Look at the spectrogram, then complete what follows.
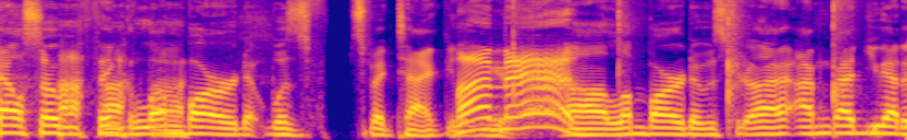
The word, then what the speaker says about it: Lombard: We interviewed him and it was so funny cuz like we were pronouncing Lumbard and I was like I think it's Lombard like we were we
